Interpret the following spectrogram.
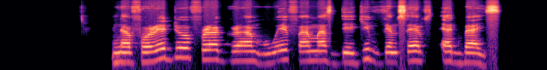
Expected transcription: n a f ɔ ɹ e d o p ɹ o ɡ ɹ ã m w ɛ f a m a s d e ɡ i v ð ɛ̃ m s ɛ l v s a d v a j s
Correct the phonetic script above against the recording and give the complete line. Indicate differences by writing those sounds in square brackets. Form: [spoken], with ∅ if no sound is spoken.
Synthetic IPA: n a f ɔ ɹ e d o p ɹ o ɡ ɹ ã m w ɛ f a m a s d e ɡ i v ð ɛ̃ m s ɛ l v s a d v a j s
